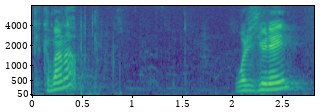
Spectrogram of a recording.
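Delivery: ordinary talk, nothing marked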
